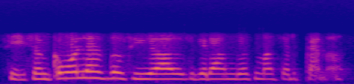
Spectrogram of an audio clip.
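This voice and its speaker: A woman's voice: a little high, steady tone, unhurried, dry recording. Young Colombian woman on a phone-like line. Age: young adult. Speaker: interview guest, design trainee. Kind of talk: casual spontaneous interview answers. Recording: narrow telephone-like online call.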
